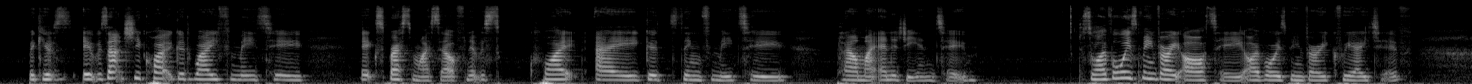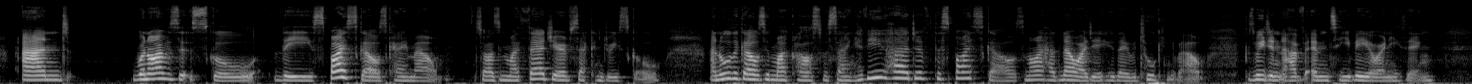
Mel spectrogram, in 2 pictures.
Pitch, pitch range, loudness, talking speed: 200 Hz, 185-230 Hz, -27 LUFS, 185 wpm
